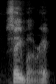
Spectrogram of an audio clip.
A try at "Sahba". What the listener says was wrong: Saba. Close. Very simple. You're adding a lot of... Foreign to it. You're adding a lot of emphasis. Saba, like the car Saab.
